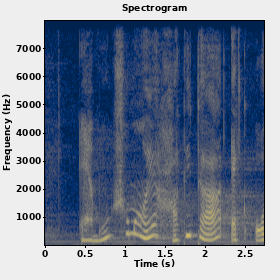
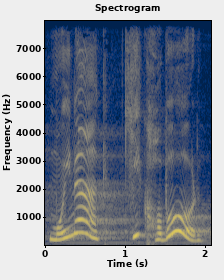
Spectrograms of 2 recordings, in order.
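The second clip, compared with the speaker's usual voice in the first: loud, higher call to the elephant; 6 semitones higher, 7 dB louder, slower than usual. Acted. King Shashanka loudly hails his elephant Mainak, calling out. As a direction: hail the elephant warmly across the night.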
